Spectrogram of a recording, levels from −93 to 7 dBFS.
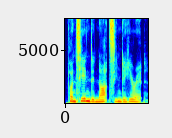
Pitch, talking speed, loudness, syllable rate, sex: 200 Hz, 250 wpm, -16 LUFS, 5.8 syllables/s, female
